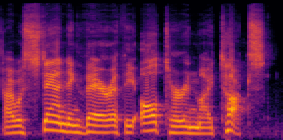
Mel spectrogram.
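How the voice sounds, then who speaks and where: A man's voice: on the high side, moderate pace, fairly bright tone, dry recording. Dry, close-sounding man reading dialogue. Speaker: character reader in a group fan fiction reading. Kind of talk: acted dialogue reading with joking asides.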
